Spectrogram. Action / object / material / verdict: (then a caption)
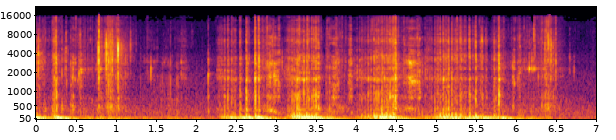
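scrape / bar of soap scraped with a metal blade / soap / none. A metal blade scrapes and carves shavings off a solid, dry green bar of soap. Several long, crunchy scraping strokes swell and fade over a low rumble, with brief bright crackles and ticks between them.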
